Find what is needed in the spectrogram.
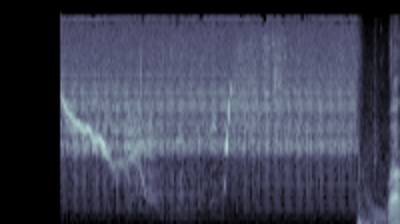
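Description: Short synthesized intro sting that starts suddenly with a steeply falling sweep, has a quick rising sweep in the middle, and cuts off abruptly near the end, where a man's voice begins.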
